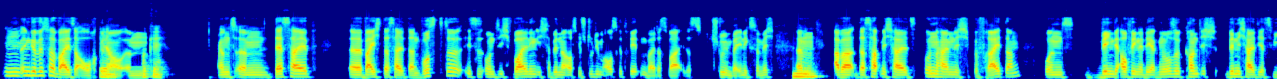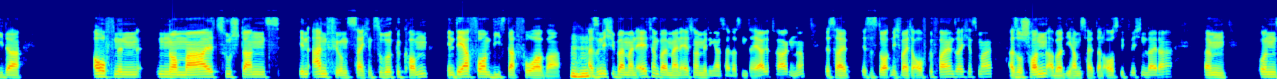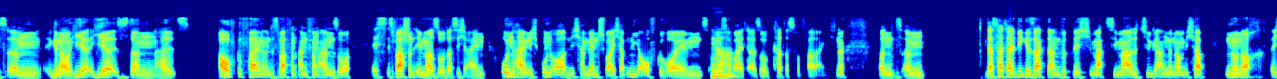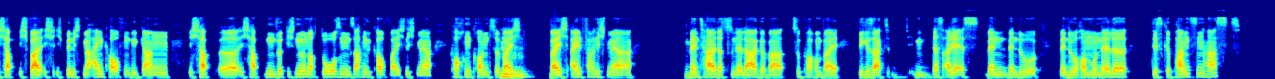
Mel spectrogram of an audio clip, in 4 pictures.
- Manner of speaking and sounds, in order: other background noise; stressed: "davor"
- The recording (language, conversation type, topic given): German, advice, Wie kann ich meine eigenen Erfolge im Team sichtbar und angemessen kommunizieren?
